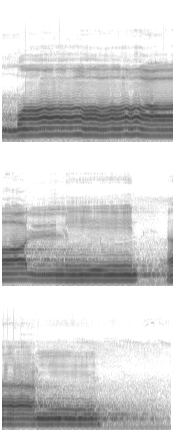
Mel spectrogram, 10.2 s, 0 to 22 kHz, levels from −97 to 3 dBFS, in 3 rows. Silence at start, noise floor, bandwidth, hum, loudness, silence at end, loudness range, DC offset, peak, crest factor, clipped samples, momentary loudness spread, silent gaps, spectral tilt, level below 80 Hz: 0 s; -56 dBFS; 5.6 kHz; none; -29 LUFS; 0.35 s; 4 LU; under 0.1%; -16 dBFS; 14 dB; under 0.1%; 9 LU; none; -9.5 dB/octave; -66 dBFS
